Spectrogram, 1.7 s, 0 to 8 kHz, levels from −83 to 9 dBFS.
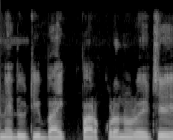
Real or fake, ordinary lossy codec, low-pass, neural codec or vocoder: real; none; 7.2 kHz; none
